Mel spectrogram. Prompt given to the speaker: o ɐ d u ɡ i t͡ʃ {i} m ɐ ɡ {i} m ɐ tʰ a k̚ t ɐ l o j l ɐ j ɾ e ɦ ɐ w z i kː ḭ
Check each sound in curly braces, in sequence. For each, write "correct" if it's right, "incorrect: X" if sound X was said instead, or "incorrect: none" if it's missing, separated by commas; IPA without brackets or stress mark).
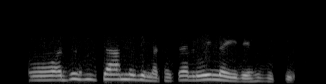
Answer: incorrect: a, correct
